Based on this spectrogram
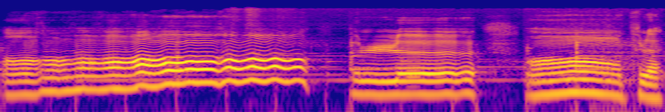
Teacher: Le E, c'est quasiment la non-voyelle, quoi.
